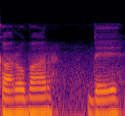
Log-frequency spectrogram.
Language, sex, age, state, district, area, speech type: Punjabi, male, 30-45, Punjab, Fazilka, rural, spontaneous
